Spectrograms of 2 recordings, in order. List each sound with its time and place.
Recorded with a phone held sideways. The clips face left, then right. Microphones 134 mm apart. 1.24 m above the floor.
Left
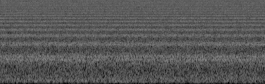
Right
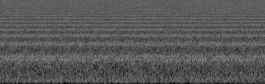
Only background noise.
